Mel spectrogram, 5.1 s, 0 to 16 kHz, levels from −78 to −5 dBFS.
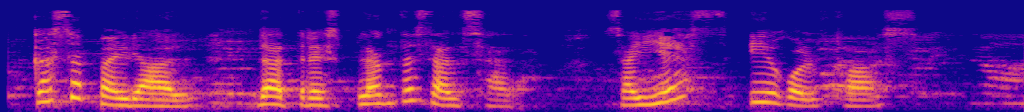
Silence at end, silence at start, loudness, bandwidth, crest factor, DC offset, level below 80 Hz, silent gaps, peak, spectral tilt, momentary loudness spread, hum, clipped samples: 0 s; 0.05 s; -16 LUFS; 11.5 kHz; 16 dB; under 0.1%; -66 dBFS; none; -2 dBFS; -4.5 dB/octave; 14 LU; none; under 0.1%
